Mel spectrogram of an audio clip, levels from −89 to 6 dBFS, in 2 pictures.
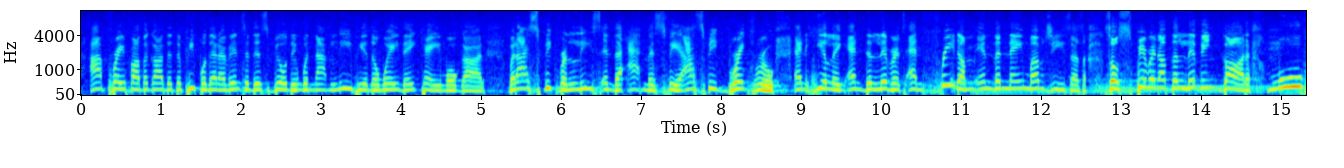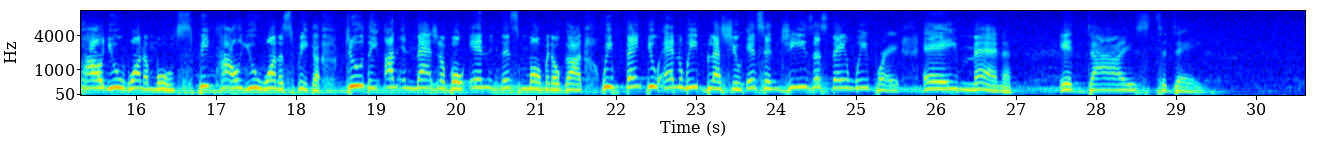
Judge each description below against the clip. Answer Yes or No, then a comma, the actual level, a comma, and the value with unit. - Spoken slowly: No, average, 170 wpm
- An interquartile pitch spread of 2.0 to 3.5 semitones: No, average, 4.7 semitones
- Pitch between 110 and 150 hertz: No, high, 245 Hz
